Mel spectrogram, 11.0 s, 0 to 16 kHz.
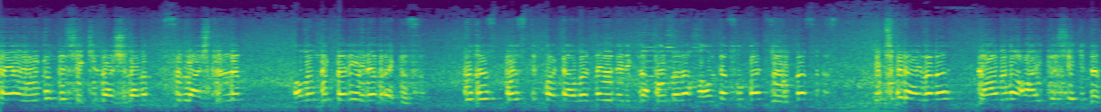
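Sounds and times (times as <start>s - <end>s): man speaking through a megaphone: 0.0s - 11.0s.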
